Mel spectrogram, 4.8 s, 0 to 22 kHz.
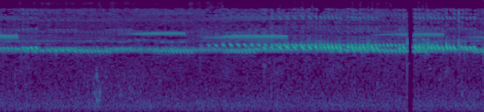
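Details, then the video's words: On an evening in New Zealand's Aroha Island, crickets keep up a constant high-pitched trilling drone with overlapping higher buzzy notes, interrupted once by a sharp click near the end. "1 Hour Relaxing Evening Sound of Crickets"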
